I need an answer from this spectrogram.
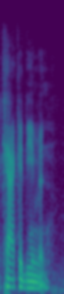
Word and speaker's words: cacodemon: A cacodemon. Caca? What's the spell it?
